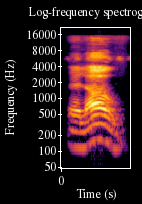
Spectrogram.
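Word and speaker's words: allow: लेकिन कुछ अपवाद हैं, कुछ शब्द ऐसे हैं कि उनको हमें ओ की मात्रा ना लगा करके आव लगा करके हमको पढ़ना है, कुछ हट के अलग पढ़ना है। जिस प्रकार से हमने यहाँ पढ़ा वाव, एलाव, हाउ, नाउ।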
